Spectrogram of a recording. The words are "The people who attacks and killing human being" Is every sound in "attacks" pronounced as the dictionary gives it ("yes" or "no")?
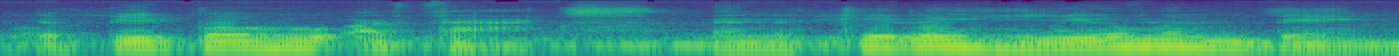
yes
